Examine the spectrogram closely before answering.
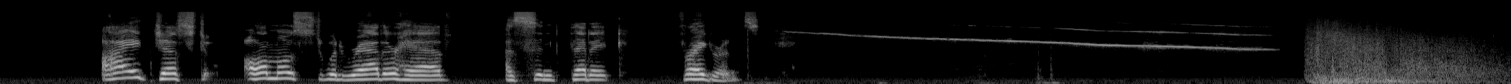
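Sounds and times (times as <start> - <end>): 
speech: 1.0 - 7.6
cartoonish falling-bomb descending whistle: 7.8 - 12.8
loud broad rumbling explosion: 13.1 - 15.1.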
